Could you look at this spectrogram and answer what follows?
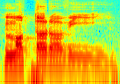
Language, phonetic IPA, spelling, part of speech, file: Czech, [ˈmotoroviː], motorový, adjective, Cs-motorový.ogg
- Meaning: engine, motor (device to convert energy into useful mechanical motion)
